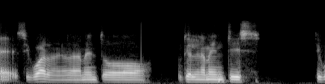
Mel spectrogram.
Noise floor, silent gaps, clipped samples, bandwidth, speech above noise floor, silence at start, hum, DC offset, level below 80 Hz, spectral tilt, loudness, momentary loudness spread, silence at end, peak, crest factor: -61 dBFS; none; under 0.1%; 7.6 kHz; 45 dB; 0 s; none; under 0.1%; -62 dBFS; -6.5 dB/octave; -16 LUFS; 12 LU; 0 s; -2 dBFS; 14 dB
